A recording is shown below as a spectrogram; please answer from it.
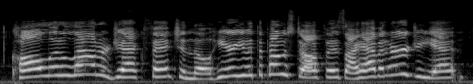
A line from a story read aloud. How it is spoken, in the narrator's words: Miss Maudie would yell back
